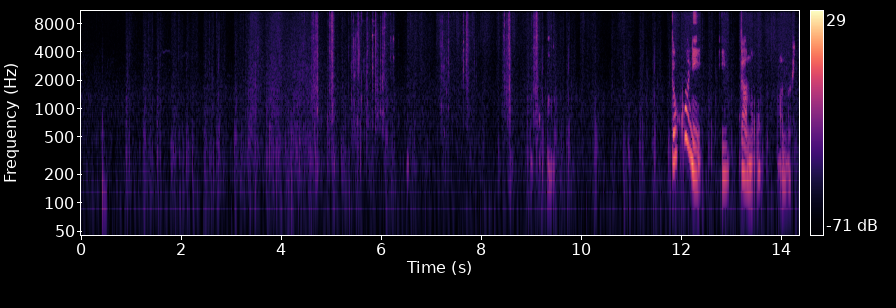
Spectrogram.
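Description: Footsteps crunch softly over rough ground.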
